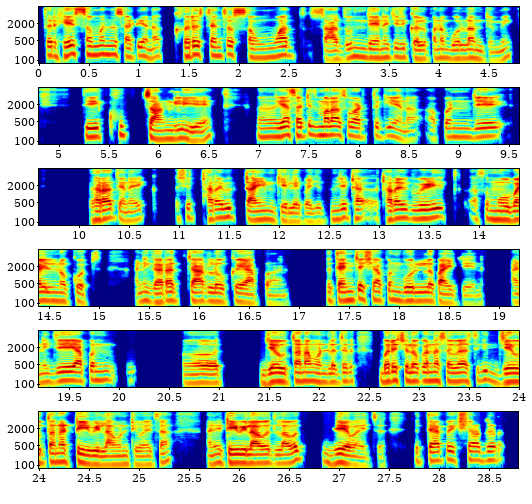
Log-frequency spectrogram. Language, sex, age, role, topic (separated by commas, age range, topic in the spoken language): Marathi, male, 35-39, guest, कुटुंबातील संवादामुळे गैरसमज कसे निर्माण होतात?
